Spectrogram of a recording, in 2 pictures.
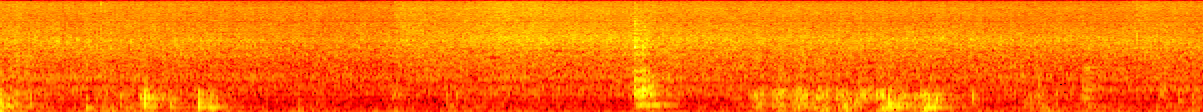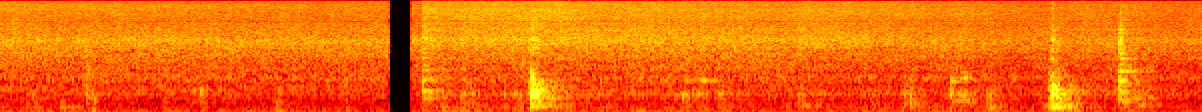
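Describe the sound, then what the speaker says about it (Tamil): Amla gooseberries sautéing in oil for pickle, a constant broad hissing sizzle that runs almost unbroken, with occasional spoon knocks and scrapes against the pan, close by. "நல்லா எண்ணெயில் போட்டு நல்லா வணக்கி எடுக்கலாம்."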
